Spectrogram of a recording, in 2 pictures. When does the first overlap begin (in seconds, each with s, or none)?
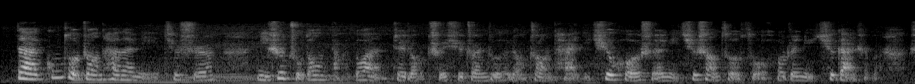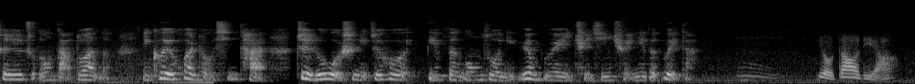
none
